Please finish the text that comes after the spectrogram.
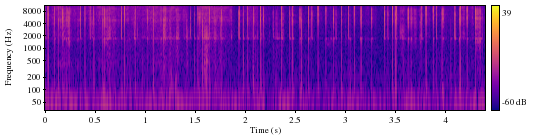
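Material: Wood.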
